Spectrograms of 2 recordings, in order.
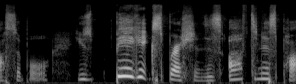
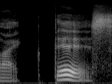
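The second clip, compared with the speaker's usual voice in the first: very slow exaggerated speech, lower pitch; 4 semitones lower than usual. Coaching on speaking pace, showing what too slow sounds like: very slow. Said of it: "you don't want to go so slow".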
